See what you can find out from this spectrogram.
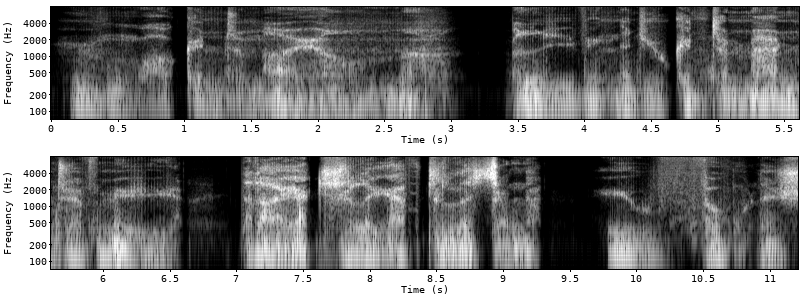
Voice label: Gutteral Eldritch Horror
